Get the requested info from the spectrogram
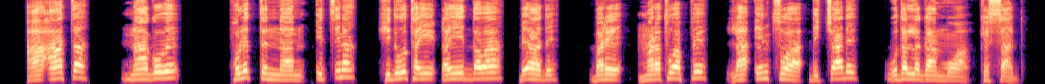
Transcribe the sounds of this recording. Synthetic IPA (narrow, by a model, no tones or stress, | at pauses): ʔaːʔaːt̪ːɐ | naːɡɔwɛ | pɔlɛt̪ːɛnːaːnɪt͡sʼːɪnɐ | hɪd̪o̞ːt̪ɐjɗɐje̞ːd̪ːɐwaː | bɛʔaːd̪ɛ | bɐɾɛ | mɐɾɐt̪ʊwaːpːɛ | laːʔʔɛnt͡sʊwaːd̪ɪt͡ʃːaːd̪ɛ | wɔd̪ɐlːɐɡaːmːʊwaːkɛsːaːd̪ɐ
